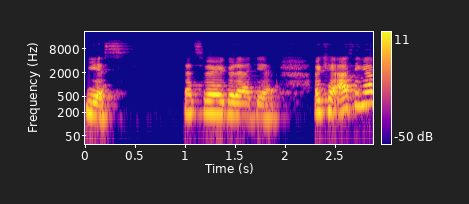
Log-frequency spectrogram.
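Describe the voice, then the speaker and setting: A woman with a medium pitch speaks at a very fast pace in a South African accent. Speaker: coach. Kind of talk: casual chat.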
